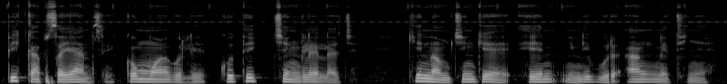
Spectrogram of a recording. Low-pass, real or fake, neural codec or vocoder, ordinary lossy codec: none; real; none; none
